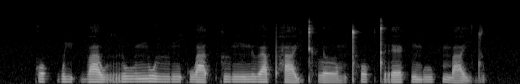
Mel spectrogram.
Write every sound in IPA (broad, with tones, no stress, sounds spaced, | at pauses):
k o˨˩ k̚ w i˨˩ ʔ b a˨˩ w r uː˦˥ n w ɯː˧ ŋ k w a˨˩ t̚ k ɯ˧ ŋ n ɯ˧ a̯ pʰ a˩˦ j kʰ l ɤː˨˩ m tʰ o˥˩ k̚ t r ɛː˦˥ k̚ m uː˦˥ p̚ m a˩˦ j d u˥˩ k̚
